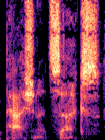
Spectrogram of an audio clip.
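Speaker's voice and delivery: low, soft sultry announcer voice. Real, not acted. Podcast host repeating his sultry phrase, low movie-trailer voice. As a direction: drop low and quiet, movie-trailer style. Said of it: "I even lower my voice as I say".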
